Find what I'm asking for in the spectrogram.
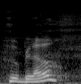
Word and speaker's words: Hublot: That watch company, Hublot, I don't know how to say the damn name. – Hublot? – There we go.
